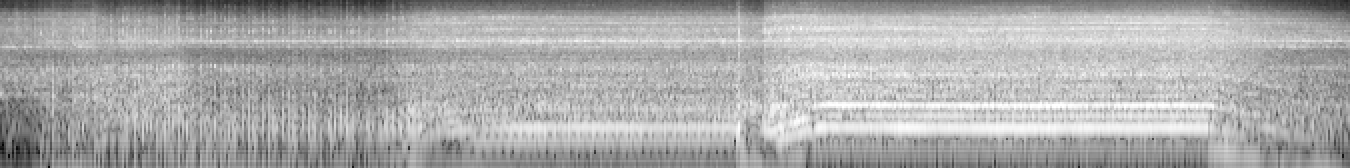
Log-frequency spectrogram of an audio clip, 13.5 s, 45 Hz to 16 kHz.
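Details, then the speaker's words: Cold start of a liquid-cooled carbureted 3-cylinder gas John Deere engine: fires on the first crank without choke, settles into a steady, slightly lopey cold idle that holds at higher speed; normal cold idle. "That was cold, and as you heard, that thing just fired right to life. And sure, it had a bit of like a lopey idle. It just kind of does that when it's cold."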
